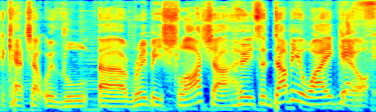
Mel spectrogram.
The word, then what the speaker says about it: Schleicher: There's just a bunch of letters in there that shouldn't be there. It's Schleicher. So Schleicher.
